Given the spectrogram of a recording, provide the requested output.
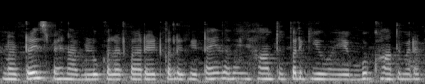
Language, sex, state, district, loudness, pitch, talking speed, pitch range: Hindi, female, Uttar Pradesh, Hamirpur, -17 LUFS, 250 Hz, 295 wpm, 240-255 Hz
